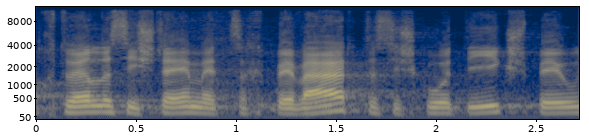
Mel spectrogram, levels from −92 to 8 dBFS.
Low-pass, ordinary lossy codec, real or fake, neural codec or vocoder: 10.8 kHz; none; real; none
